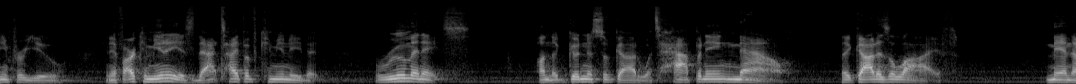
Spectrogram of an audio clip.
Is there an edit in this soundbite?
no; 0 cuts

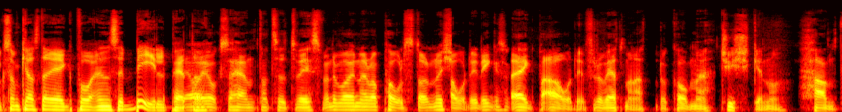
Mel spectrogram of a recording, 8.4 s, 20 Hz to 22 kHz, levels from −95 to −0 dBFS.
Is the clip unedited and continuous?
no; 4 cuts; at 4.5 s, 5.1 s, 6.6 s, 7.2 s

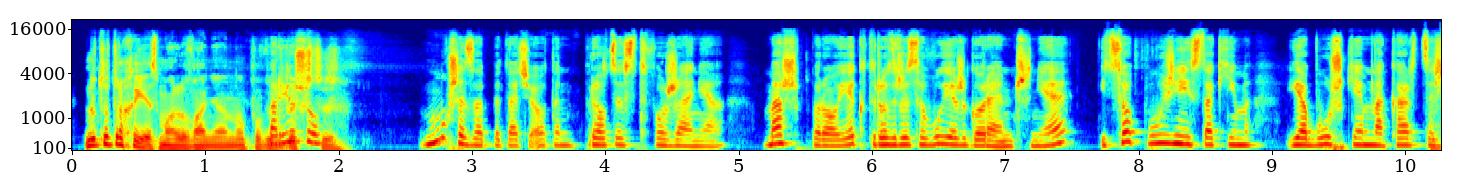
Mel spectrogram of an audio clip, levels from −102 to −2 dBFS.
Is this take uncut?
yes; 0 cuts

